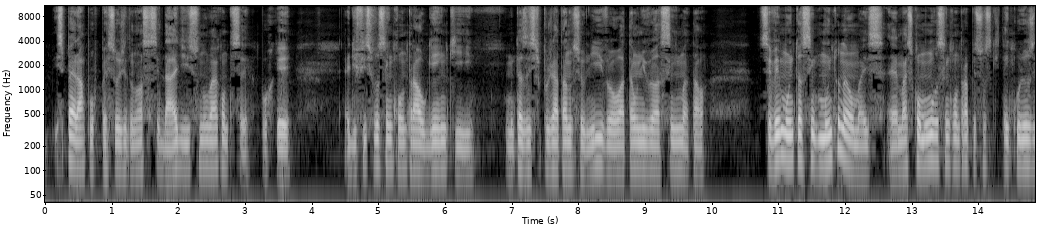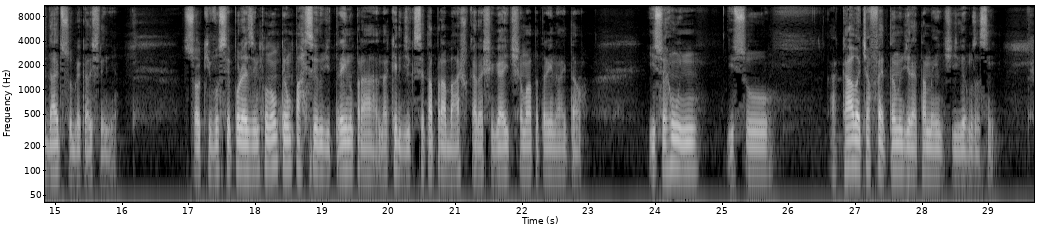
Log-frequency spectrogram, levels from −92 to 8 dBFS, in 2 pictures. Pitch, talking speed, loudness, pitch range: 110 Hz, 180 wpm, -21 LUFS, 100-120 Hz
